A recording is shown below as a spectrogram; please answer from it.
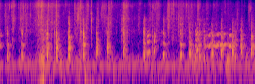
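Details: Backyard chickens at food scraps, hens giving quick low clucks amid sharp pecking clicks, with a run of stacked harmonic calls in the second half.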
